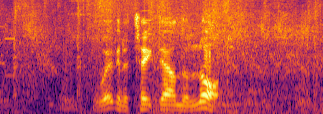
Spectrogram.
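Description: A big cat roars fiercely.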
